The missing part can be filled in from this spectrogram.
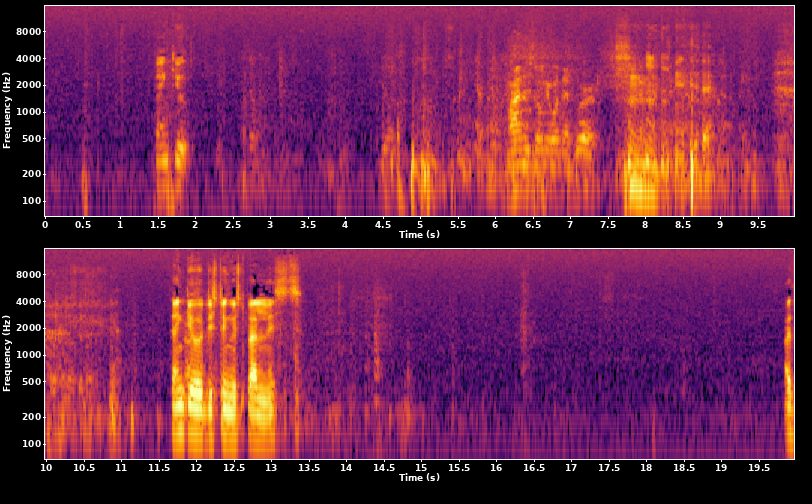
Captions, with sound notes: Thank you. (audience laughs) - Mine is the only one that works? - Yeah.(laughing) - Thank you, distinguished panelists.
